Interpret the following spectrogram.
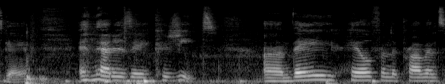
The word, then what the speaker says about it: Khajiit: first of laurels game and that is a Khajiit they hailed from the province of elsewhere and yes that's how it's pronounced but they are a feline race and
